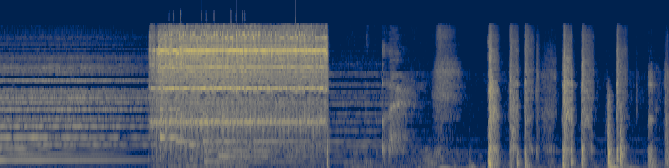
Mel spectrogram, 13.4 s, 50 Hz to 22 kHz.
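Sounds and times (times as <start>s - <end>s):
alarm clock electronic ring: 3.0s - 6.6s
person coughing and clearing throat: 9.8s - 13.2s.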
